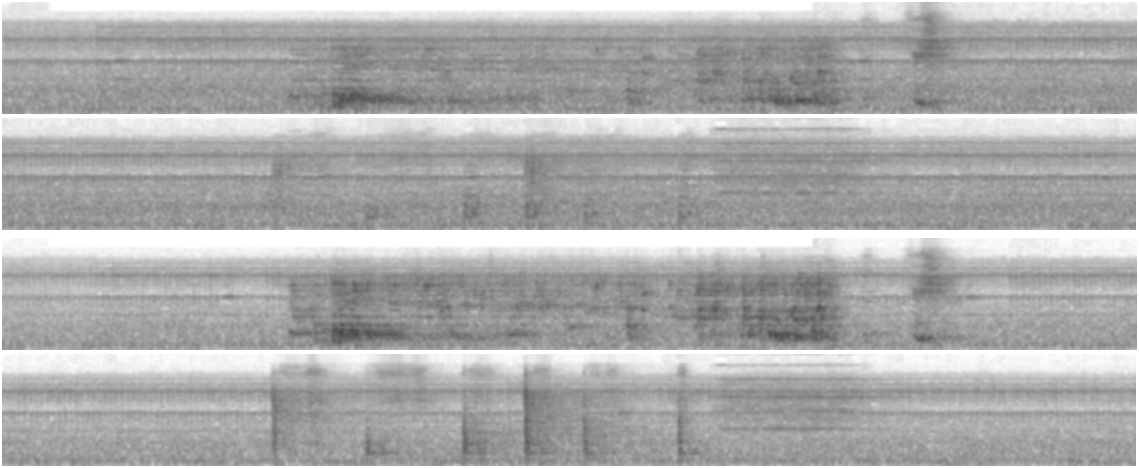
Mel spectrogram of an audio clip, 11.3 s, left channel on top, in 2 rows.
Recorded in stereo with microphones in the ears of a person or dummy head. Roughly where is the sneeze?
Centre.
